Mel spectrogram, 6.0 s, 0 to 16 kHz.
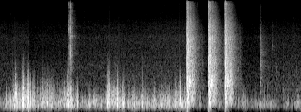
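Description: Fort-12G 9 mm P.A.K. gas pistol firing: one sharp shot about a second and a half in, then three louder shots in quick succession near the middle.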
